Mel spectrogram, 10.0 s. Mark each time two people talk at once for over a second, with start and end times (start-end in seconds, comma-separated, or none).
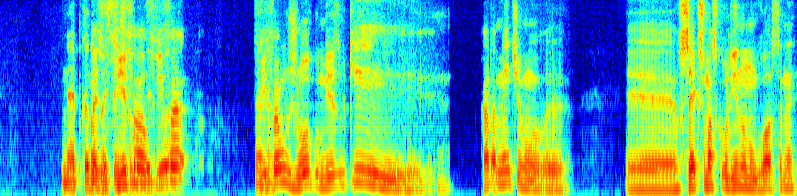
1.1-2.3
